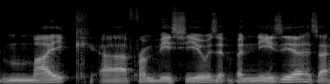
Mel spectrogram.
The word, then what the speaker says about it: Venezia: Is it Venezia? Is that how you say it? Yep, Mike Venezia.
